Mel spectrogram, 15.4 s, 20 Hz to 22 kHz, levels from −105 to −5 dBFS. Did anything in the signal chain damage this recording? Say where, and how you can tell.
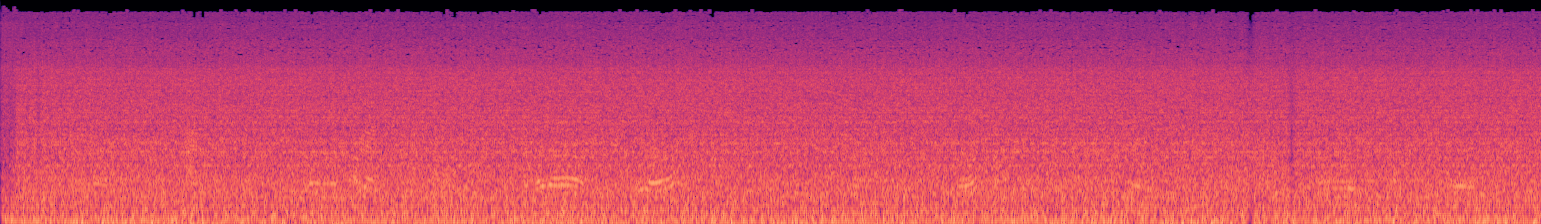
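Yes: an echo leak runs from 0 to 15.4 s, a copy of the speech trailing about 0.4 s behind and roughly as loud as the original. This points to call processing, likely a far-end loudspeaker whose echo canceller failed to remove the pickup before sending it back.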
